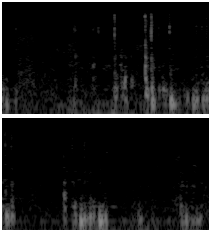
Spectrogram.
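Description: Faint, irregular keystrokes on a computer keyboard as text is typed and edited, in short clusters of quick clicks.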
